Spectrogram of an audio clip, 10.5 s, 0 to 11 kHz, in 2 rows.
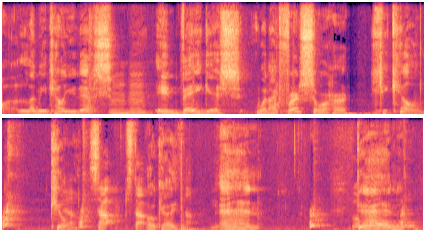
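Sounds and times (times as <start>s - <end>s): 
speech: 0.1s - 8.6s, 9.6s - 10.5s
small female dog giving a wavering whiny bark: 5.3s - 5.6s, 9.1s - 9.4s.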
